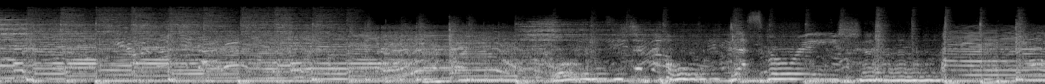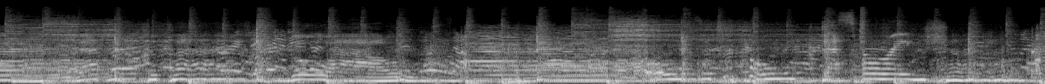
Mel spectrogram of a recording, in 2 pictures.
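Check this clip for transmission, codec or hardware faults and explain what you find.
No transmission, codec or hardware fault can be heard anywhere in the clip. Nothing in the audio points to a problem in how it was carried, encoded or captured.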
